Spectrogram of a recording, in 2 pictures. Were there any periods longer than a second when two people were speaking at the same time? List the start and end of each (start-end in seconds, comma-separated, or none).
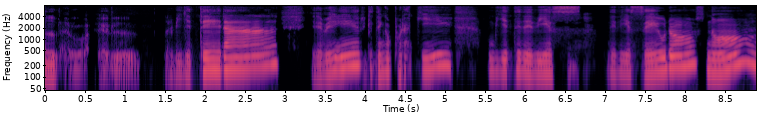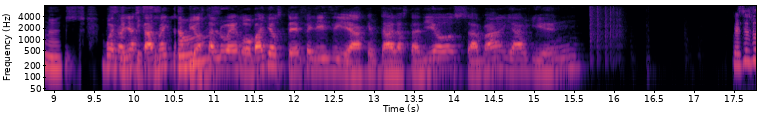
9.6-11.1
